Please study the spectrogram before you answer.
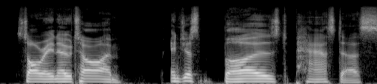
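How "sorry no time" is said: put-on brisk, kind of British accent. Speaker retelling a man in Berlin rushing past them, kind of British accent. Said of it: "in like kind of a British accent".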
